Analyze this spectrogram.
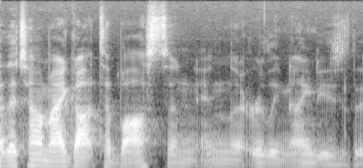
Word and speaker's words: Boston: don't live in Boston it's not Boston it's not bah nest ein don't write it like that don't say it like that it's B aw as T is STI n Boston not Boston Boston Boston like Austin Powers like an Austin Powers children do you say Austin Texas no you don't you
